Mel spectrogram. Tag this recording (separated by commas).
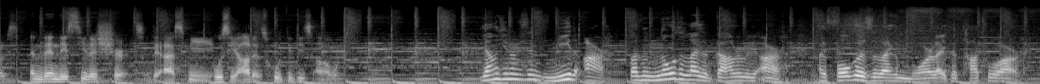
Speech, Music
